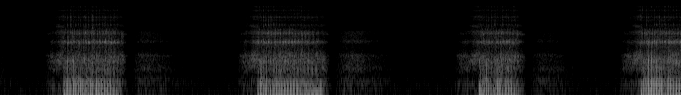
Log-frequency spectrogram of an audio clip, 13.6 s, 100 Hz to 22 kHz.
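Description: Loud rattling snores on each in-breath, each followed by a soft out-breath, about 14 breaths a minute; regular snoring.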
